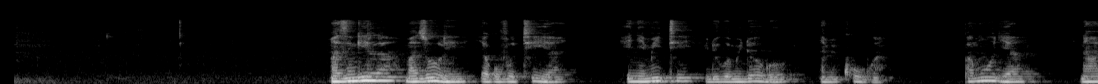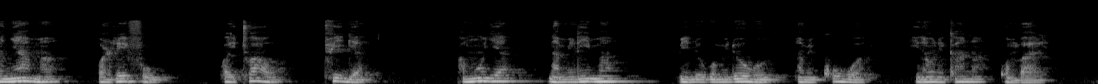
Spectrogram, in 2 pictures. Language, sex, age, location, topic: Swahili, male, 18-24, Dar es Salaam, agriculture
